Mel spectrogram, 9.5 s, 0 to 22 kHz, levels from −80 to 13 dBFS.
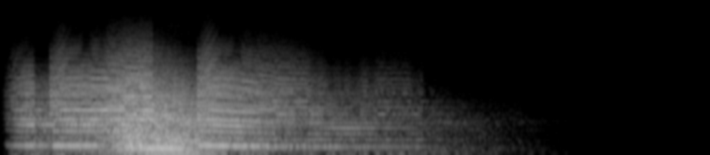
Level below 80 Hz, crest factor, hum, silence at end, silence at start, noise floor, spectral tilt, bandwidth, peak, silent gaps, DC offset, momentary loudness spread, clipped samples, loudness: -38 dBFS; 20 dB; none; 4 s; 0.15 s; -79 dBFS; -6 dB/octave; 10.5 kHz; -4 dBFS; none; under 0.1%; 23 LU; under 0.1%; -19 LUFS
